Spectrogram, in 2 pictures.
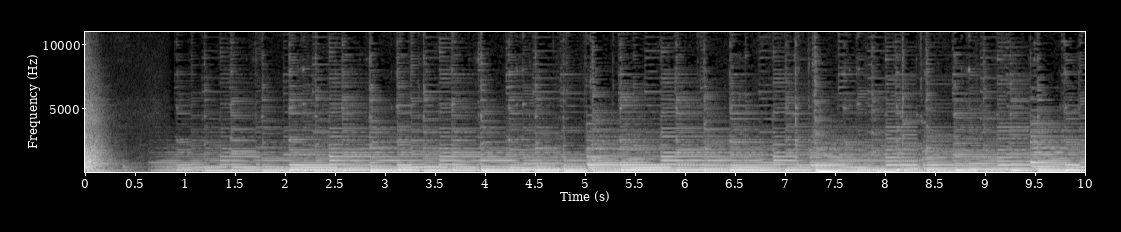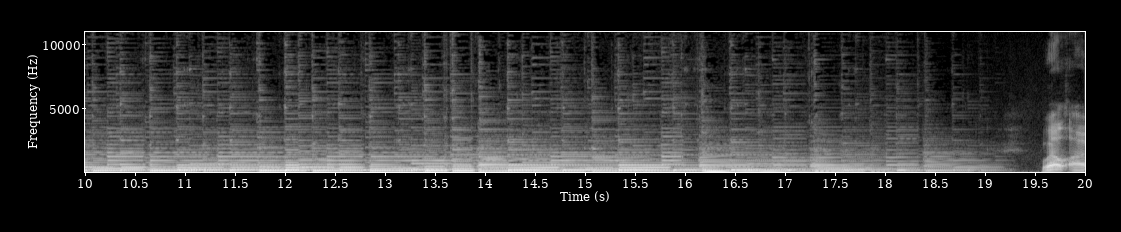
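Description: Background acoustic guitar music, starting about a second in and fading out near the end.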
